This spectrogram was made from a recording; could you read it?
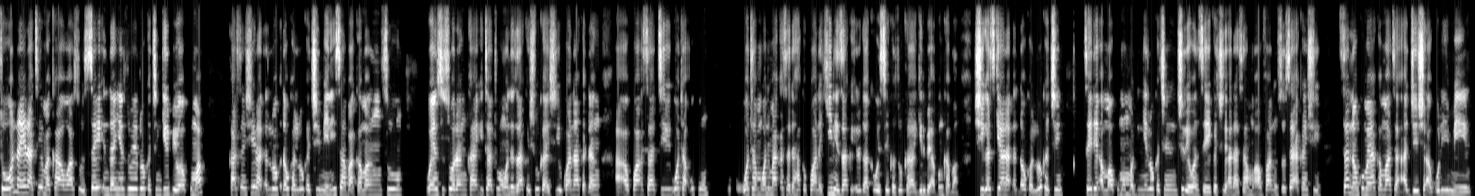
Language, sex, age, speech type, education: Hausa, female, 30-45, spontaneous, tertiary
